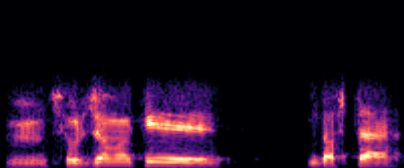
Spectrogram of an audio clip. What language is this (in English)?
Odia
